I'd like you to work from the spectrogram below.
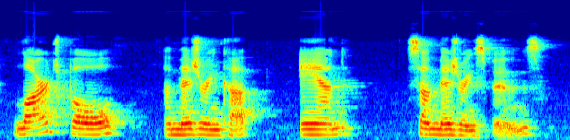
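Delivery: measured pace, clear pause at each comma. Reading answer choice a aloud as a list, pause at each comma. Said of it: "I pause for the commas, here's what it sounds like".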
